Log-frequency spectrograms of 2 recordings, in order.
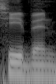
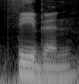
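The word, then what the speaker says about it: Theeban: whatever uh clarified that 14 name is not pronounced tban but theben all right well I've heard that 30,000 times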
